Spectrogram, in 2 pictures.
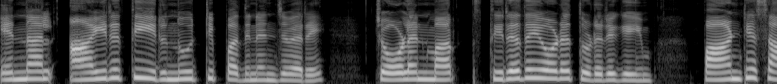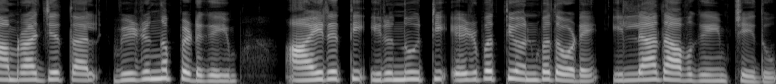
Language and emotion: Malayalam, neutral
